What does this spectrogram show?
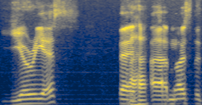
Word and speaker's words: URÆUS: on you man tell us how do we pronounce the bad name yeah okay so um we we typically say yurius but uh most of the time people think it's uranus and it's close enough so you know we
